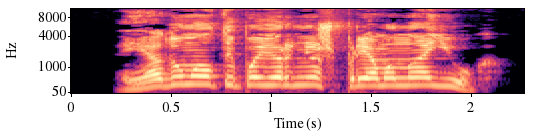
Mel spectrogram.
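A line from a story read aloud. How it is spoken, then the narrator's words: Grumble while chewing. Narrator (Russian): пробурчал Макс, отгрызая кусок мяса от кости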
